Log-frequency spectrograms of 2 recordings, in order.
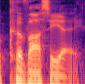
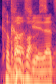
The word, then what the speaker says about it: Courvoisier: I lose that first R, and I go Courvoisier. – Courvoisier, that's what I know it as, too.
